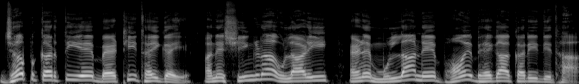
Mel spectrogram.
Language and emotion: Gujarati, neutral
